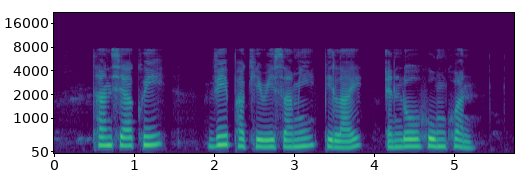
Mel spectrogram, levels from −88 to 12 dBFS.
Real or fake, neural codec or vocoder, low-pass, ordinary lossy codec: real; none; none; none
